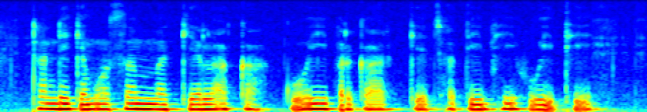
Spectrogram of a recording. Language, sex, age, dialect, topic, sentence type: Maithili, male, 31-35, Angika, agriculture, question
